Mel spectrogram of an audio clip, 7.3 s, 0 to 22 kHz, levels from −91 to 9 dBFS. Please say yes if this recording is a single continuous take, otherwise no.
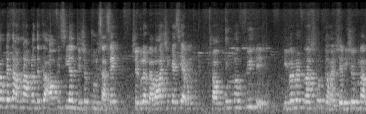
yes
